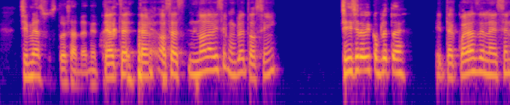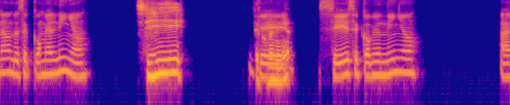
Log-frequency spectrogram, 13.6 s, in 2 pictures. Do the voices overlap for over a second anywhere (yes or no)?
no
